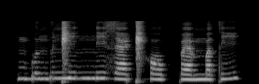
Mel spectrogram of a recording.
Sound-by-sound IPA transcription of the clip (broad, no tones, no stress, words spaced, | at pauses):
mbəŋɡəŋ͡ǁi nːi zæ ǁʰɔ pːæmːa ti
